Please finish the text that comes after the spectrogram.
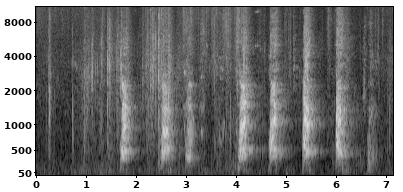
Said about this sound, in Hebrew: צליל הכלב שמאחורי גדר וצליל הכלב שמחוץ לגדר.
